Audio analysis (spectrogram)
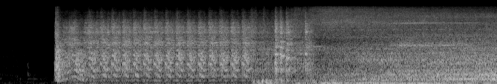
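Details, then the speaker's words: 1975 Jaguar XJC after sitting 7 years, running too rich with suspected internal carb leak, cranked by hot-wiring past a suspect starter relay whose connections were cleaned: cranks about three turns a second for two seconds, catches, rough idle; relay cause unconfirmed. "all right let's go and hot wire and i gotta really have a look at that relay all right let's try this again"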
